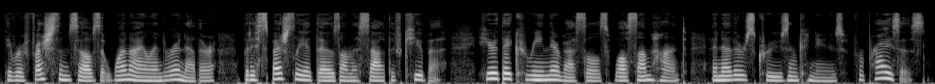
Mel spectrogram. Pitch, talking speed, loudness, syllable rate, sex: 195 Hz, 205 wpm, -19 LUFS, 6.1 syllables/s, female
